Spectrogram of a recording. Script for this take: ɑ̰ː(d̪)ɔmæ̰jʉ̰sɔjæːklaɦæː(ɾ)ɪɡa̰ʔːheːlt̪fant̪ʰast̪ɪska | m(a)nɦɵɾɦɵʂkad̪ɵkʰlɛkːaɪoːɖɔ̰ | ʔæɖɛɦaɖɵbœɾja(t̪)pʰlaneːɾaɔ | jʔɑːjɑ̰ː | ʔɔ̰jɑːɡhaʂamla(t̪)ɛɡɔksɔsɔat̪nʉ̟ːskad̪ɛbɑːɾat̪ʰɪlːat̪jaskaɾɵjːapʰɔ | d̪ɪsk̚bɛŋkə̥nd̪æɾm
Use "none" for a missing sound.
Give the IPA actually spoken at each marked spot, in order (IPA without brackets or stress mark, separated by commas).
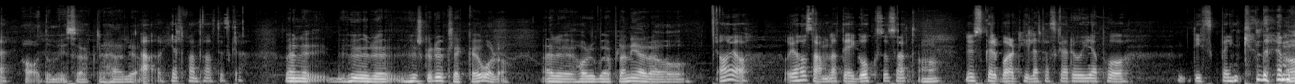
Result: d̪, ɭ, ɛ, t̪, t̪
